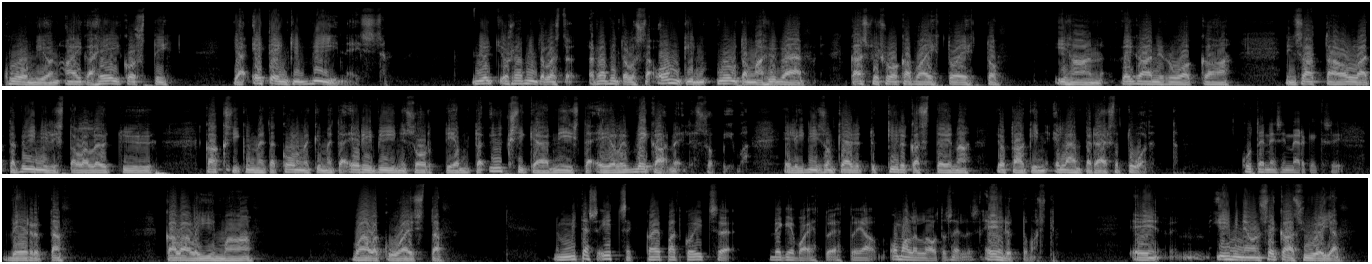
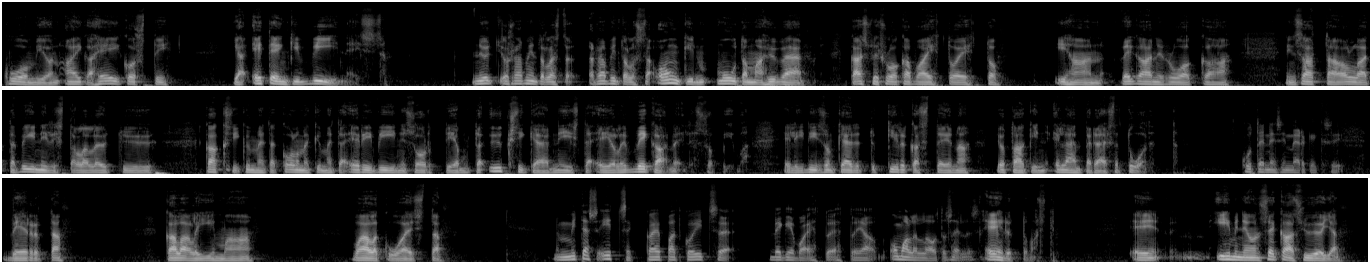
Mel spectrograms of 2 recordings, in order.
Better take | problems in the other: second | distortion; heavy; 15% of the sound clipped

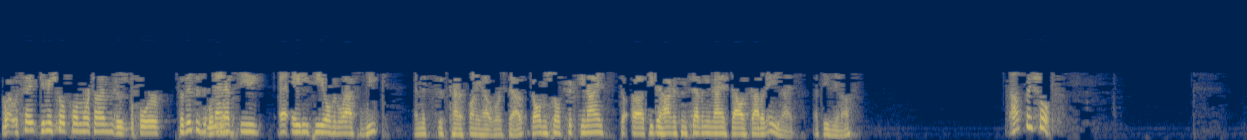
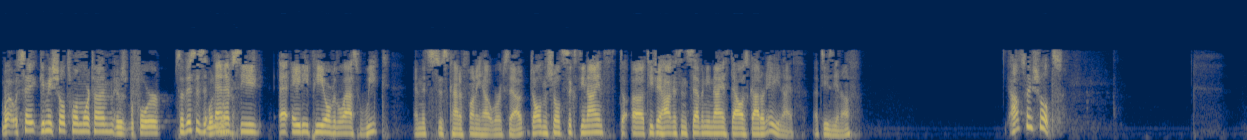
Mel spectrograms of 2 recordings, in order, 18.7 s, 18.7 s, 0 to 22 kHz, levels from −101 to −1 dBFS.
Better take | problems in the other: second | garbled, watery; badly; nothing above 3 kHz; slightly in the second

